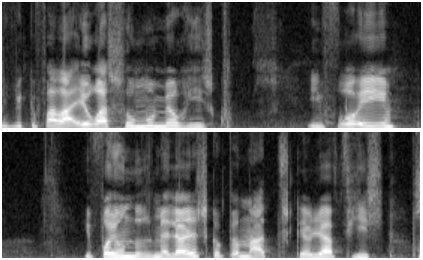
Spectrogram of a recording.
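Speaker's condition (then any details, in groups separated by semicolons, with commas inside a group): Cerebral palsy; diparetic form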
